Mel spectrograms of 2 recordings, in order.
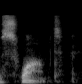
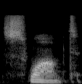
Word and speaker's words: swamped: Instead of saying, "I'm really busy," you can say, "I'm swamped." Pay attention to pronunciation. Swamped ends with a soft t sound.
